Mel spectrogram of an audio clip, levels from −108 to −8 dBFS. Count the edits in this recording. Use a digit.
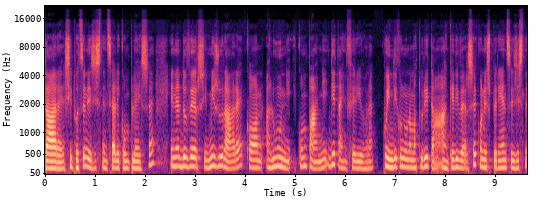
1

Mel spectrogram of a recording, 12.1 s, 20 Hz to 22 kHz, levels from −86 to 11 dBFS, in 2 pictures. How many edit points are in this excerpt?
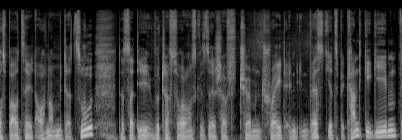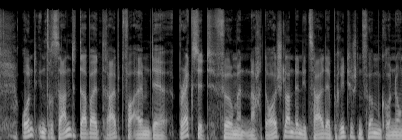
0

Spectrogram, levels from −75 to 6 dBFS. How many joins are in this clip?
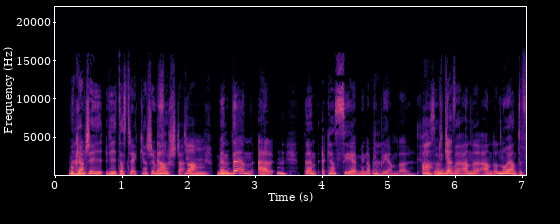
1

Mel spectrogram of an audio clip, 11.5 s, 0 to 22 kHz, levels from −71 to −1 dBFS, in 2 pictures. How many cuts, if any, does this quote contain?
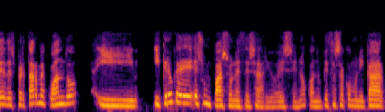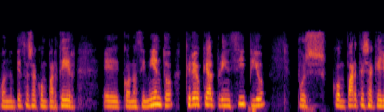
2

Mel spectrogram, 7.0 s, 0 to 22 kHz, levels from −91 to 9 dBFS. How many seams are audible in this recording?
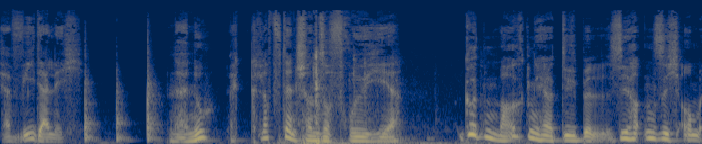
0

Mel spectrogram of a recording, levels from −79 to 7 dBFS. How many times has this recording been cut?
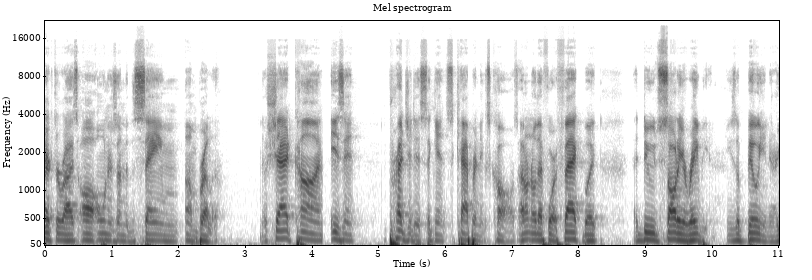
1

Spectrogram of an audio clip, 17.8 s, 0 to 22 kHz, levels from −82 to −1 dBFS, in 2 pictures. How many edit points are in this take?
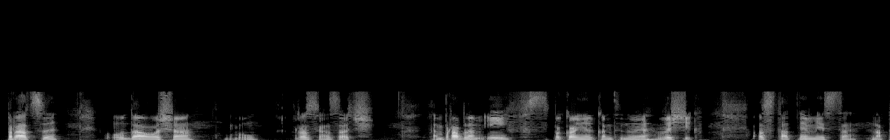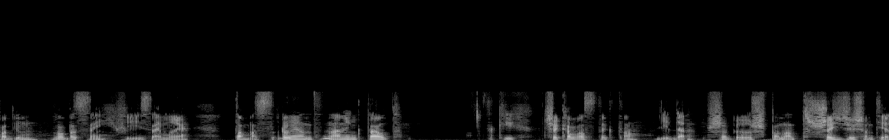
2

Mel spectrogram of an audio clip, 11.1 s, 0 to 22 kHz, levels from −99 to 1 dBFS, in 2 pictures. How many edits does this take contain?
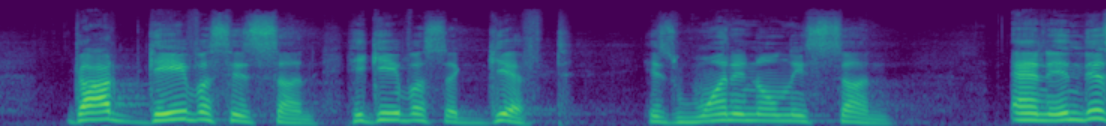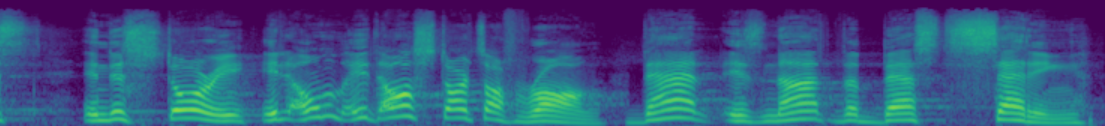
1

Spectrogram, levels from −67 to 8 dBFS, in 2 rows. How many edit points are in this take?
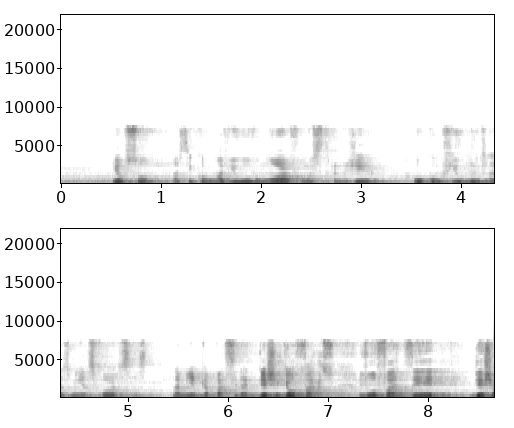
3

